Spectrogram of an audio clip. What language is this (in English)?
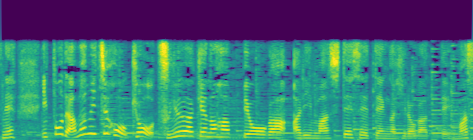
Japanese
